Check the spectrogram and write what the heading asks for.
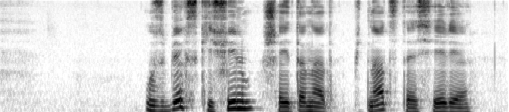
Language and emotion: Russian, neutral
